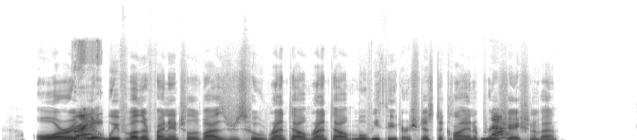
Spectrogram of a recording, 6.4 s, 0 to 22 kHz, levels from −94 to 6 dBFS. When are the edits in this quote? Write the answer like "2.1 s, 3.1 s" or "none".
1.2 s, 3.1 s, 4.2 s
